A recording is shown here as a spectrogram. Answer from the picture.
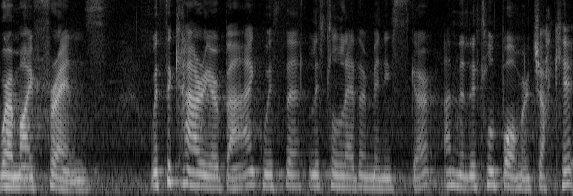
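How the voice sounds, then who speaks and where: Woman with a slight Scottish accent, fairly low pitch and bright, sharp tone, at a moderate pace with ordinary pitch variation. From Scotland, Glasgow. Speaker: professional speaker. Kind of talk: keynote talk.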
